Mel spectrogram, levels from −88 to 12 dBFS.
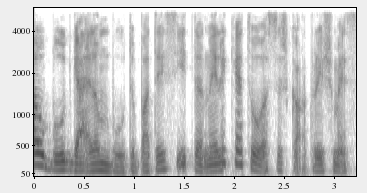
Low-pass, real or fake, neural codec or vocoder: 5.4 kHz; fake; codec, 16 kHz, 0.4 kbps, LongCat-Audio-Codec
